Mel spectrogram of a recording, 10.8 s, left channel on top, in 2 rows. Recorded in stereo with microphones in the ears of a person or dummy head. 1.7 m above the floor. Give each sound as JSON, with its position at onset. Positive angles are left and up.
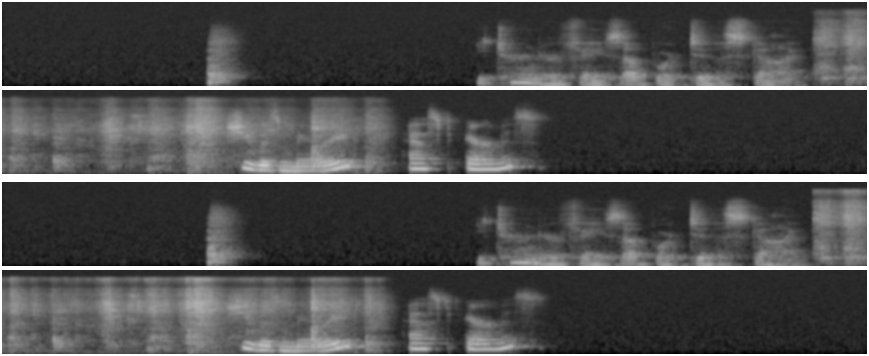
{"t": 1.3, "sound": "a snare drum", "side_deg": -25, "distance_m": 4.5}
{"t": 3.0, "sound": "a man speaking", "side_deg": -10, "distance_m": 3.5}
{"t": 5.1, "sound": "running footsteps", "side_deg": -45, "distance_m": 5.0}
{"t": 6.8, "sound": "a woman speaking", "side_deg": 10, "distance_m": 0.6}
